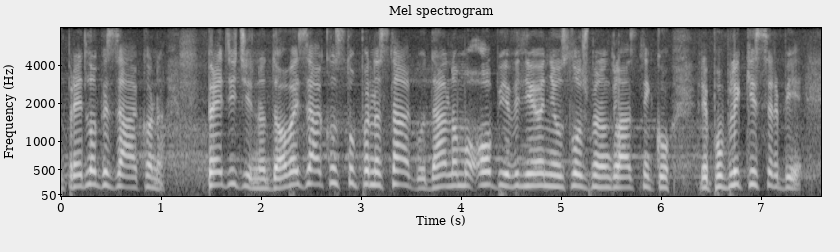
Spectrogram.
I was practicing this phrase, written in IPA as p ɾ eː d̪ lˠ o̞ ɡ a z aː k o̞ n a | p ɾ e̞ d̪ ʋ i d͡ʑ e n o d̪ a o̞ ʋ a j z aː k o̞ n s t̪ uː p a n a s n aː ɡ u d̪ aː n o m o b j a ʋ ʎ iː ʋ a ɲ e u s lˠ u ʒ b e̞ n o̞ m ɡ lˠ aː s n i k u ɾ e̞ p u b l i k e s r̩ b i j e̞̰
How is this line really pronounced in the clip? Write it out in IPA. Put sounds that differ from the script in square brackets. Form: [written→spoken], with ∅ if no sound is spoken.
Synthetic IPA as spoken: p ɾ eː d̪ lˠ o̞ ɡ a z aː k o̞ n a | p ɾ e̞ d̪ ʋ i d͡ʑ e n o d̪ a o̞ ʋ a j z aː k o̞ n s t̪ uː p a n a s n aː ɡ u d̪ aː n o m o b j a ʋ ʎ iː ʋ a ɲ e u s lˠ u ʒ b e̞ n o̞ m ɡ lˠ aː s n i k u ɾ e̞ p u b l i k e s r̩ b i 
